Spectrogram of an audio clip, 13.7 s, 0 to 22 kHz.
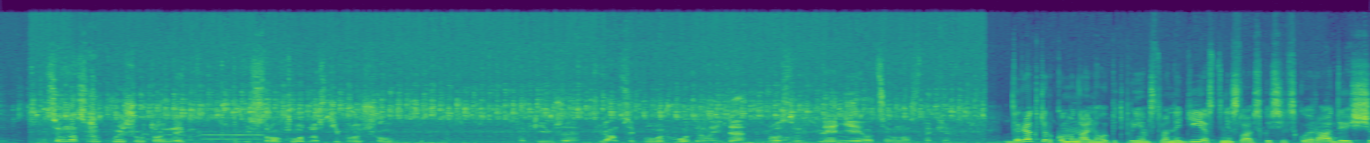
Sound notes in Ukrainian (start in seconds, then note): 0.0 звук двигуна трактора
